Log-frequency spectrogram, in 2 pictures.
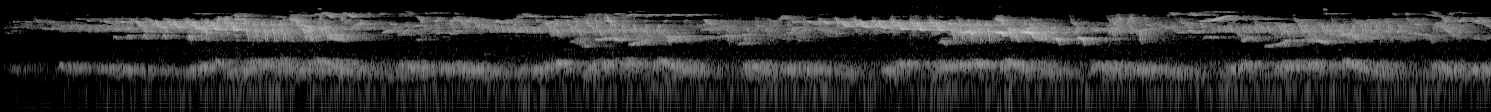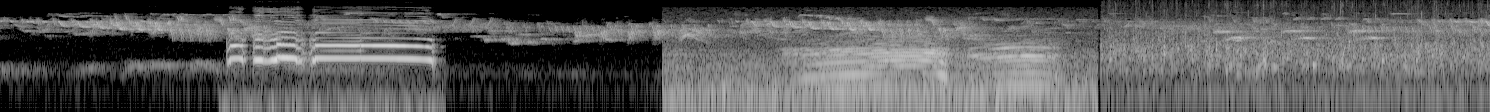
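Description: Farm ambience: small birds chirping throughout, with a loud, steady-pitched farm-animal call about two seconds long just past the middle and a lower, quavering animal call a few seconds later.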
